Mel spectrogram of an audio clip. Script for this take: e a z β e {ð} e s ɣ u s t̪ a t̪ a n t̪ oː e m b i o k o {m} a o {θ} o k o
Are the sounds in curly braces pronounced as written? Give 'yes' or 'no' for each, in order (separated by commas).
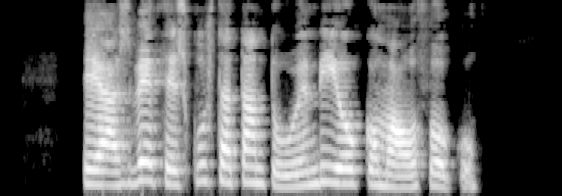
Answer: no, yes, yes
